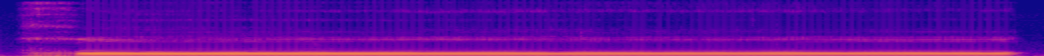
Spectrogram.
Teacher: the heavy sound, the sound is trapped in the mouth, producing an echo, such as pronouncing this one heavy letter, Kho, produces an echo in the mouth.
